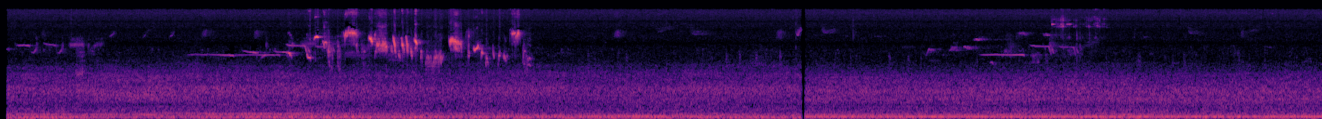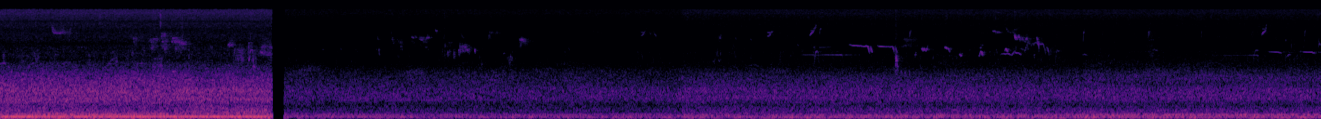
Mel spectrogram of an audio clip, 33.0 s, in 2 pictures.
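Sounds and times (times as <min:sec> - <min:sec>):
birds chirping: 0:00.1 - 0:20.0.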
